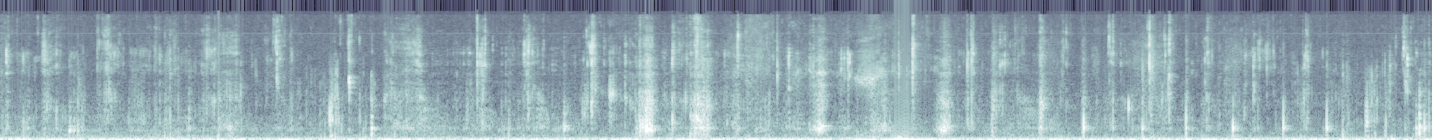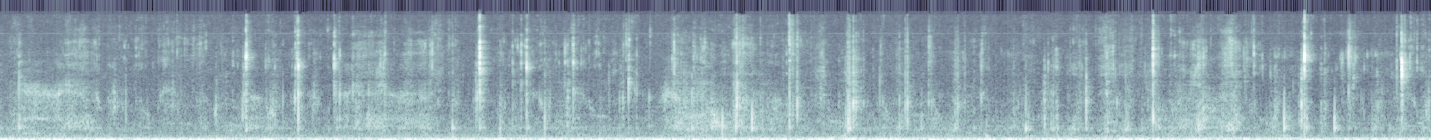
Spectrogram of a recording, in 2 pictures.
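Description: A person chewing mouthfuls of Padang rice with grilled fish and sambal close to the microphone: many wet smacking and clicking mouth sounds, loudest about nine seconds in, over a faint low hum.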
